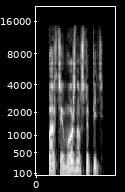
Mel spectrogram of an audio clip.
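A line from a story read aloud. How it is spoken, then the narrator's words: Cheerful question. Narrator (Russian): бодро спросил Костя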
